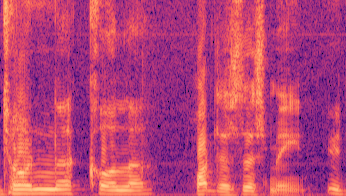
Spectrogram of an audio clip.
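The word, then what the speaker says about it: Jharna-Kala: Do I pronounce it correctly? Jarnacola? Yes, it's correct. It's called Jarnacola.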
